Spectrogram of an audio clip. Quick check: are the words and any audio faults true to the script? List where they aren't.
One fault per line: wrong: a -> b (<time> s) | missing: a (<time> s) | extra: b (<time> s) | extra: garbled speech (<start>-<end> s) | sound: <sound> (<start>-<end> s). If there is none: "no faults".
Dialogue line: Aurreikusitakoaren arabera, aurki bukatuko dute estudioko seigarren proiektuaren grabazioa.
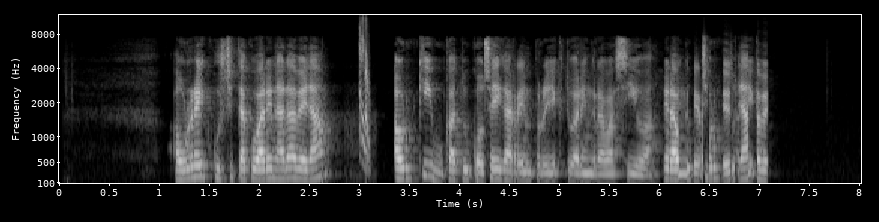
sound: chirp (3.0-3.1 s)
missing: dute estudioko (4.2 s)
extra: garbled speech (6.0-7.1 s)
